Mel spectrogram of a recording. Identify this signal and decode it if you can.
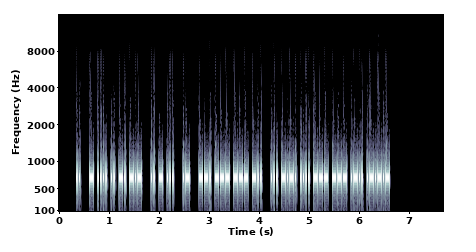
Morse code, heard as a keyed tone, about 46 wpm, 700 Hz. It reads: I THINK ITS A GOOD SCHOOL.
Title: Sentences from Top 1000 Words - Review Part 1 - 45wpm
